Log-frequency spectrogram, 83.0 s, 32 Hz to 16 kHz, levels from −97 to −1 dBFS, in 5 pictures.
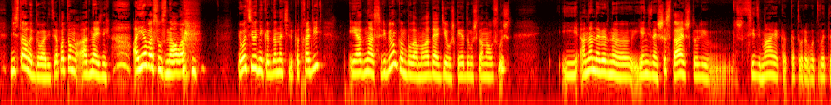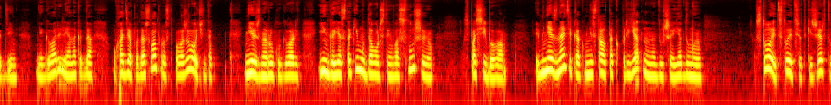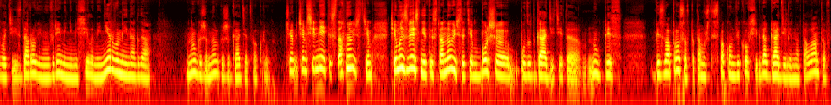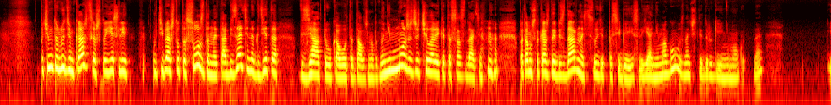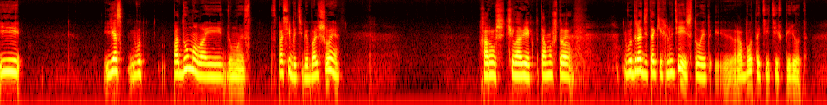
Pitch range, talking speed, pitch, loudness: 185-235 Hz, 135 wpm, 205 Hz, -21 LUFS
